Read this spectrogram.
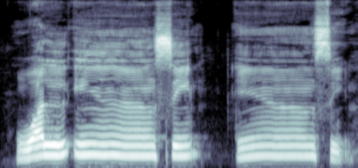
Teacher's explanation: جن والانس، واو کو لام کے ساتھ ملانا ہے، لام میں غنہ نہیں کریں گے، حمزہ کو نون کے ساتھ ملانا ہے، نون ساکن ہے، غنہ کریں گے اور سین کی سیٹی باریک ہوگی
